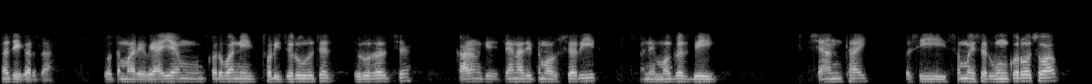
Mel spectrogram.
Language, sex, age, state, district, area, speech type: Gujarati, male, 30-45, Gujarat, Rajkot, rural, conversation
